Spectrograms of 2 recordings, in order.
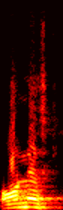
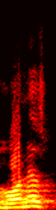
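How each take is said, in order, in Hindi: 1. शब्द स्वर से शुरू होता है, इसमें h नहीं है। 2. शब्द की शुरुआत में h की साफ़ आवाज़ है। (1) "ऑनेस्ट में एच साइलेंट होता है" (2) "उसको हॉनेस्ट पढ़ोगे तो ... वही तुमको बुड़बक कर देगा"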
